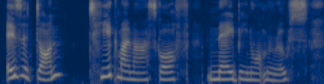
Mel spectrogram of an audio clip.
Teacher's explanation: So there we have a number of caesuras, pauses, which disrupt the rhythm and create a tone of rushed excitement and enthusiasm.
